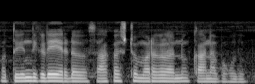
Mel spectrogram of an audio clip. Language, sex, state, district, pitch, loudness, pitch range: Kannada, male, Karnataka, Koppal, 145 Hz, -17 LUFS, 140-155 Hz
